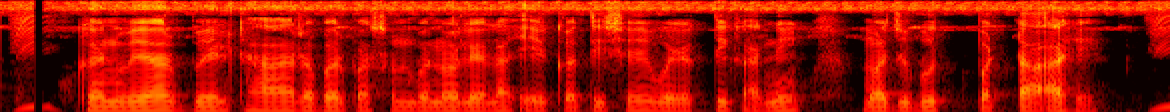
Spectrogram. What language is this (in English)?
Marathi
